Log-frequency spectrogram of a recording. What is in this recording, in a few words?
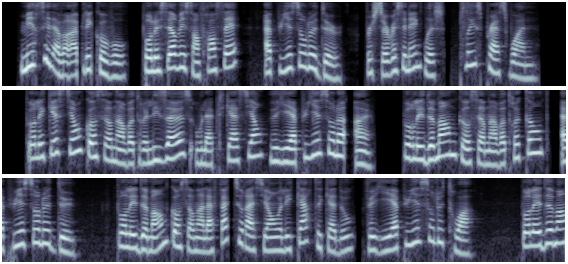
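French Canada, female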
